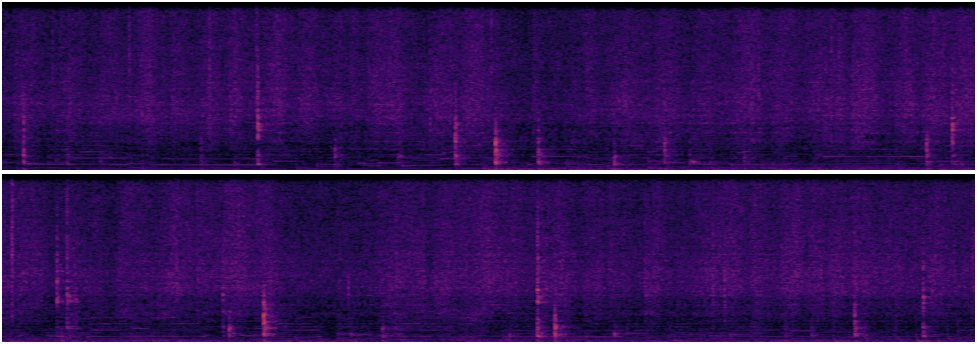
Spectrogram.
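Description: Minced beef and onions sizzling in a nonstick pot while being stirred with a wooden spatula, the spatula knocking against the pot now and then.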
